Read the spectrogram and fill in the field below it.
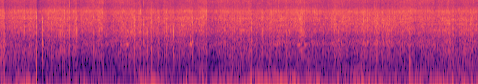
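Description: Boiled fiddleheads frying in fat in a hot pan, a loud, continuous hissing sizzle close by with faint stirring ticks throughout.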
